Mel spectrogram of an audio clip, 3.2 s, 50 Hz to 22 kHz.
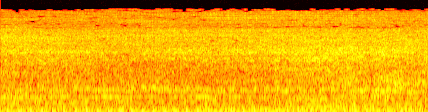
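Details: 2019 Honda Beat Street scooter, which smoked and burned oil, noise traced to the cam chain tensioner: soft, even low putter at idle with no chain rattle or clatter on top; quiet, healthy idle.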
